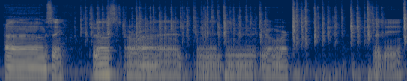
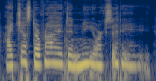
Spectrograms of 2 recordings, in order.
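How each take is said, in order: First: Low, slow murmur while searching; half-whispered, reading under the breath; muttered to self. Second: High, slow breathless tourist voice; imitating excited tourist. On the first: Real, not acted. Streamer muttering the clip title to herself, quiet and slow. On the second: Streamer mimics woman arriving in Times Square, high and gushing. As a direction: gush it like a starstruck visitor. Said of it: "She's like".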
